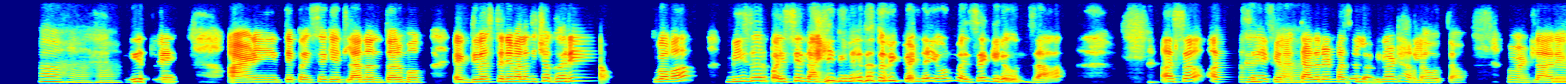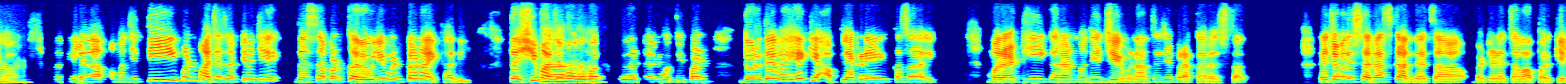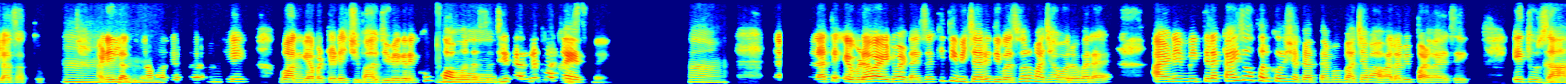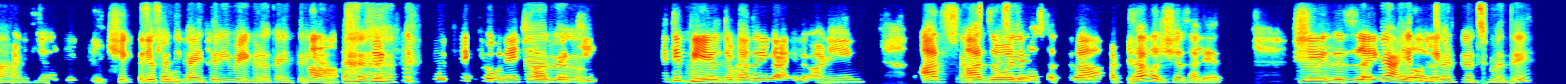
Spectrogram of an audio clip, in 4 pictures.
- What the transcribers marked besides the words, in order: unintelligible speech; laughing while speaking: "नाही दिले तर तुम्ही इकडनं येऊन पैसे घेऊन जा"; in English: "कॉमन"; in English: "ऑफर"; chuckle; in English: "शी इस लाइक अ, लाइक"
- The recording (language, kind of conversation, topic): Marathi, podcast, प्रवासात भेटलेले मित्र दीर्घकाळ टिकणारे जिवलग मित्र कसे बनले?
